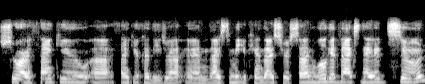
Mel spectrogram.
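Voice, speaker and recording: A man with an American accent speaks at a fairly slow pace with hardly any pauses, in a fairly high pitch with ordinary pitch variation. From New York. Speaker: infectious disease physician and professor. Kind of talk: panel discussion.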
